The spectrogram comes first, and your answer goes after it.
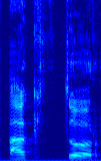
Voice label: Actor spanish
